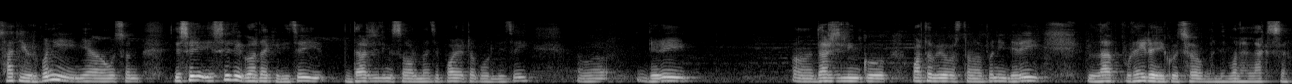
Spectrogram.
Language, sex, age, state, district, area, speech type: Nepali, male, 18-30, West Bengal, Darjeeling, rural, spontaneous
